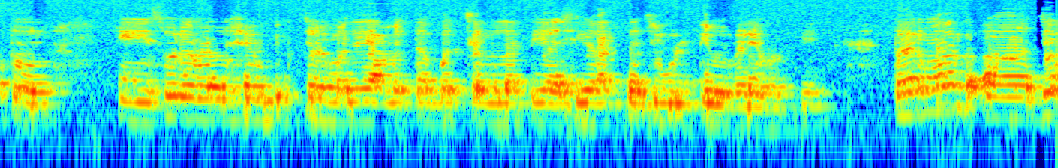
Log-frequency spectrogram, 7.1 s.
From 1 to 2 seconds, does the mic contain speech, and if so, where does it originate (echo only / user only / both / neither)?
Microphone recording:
echo only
